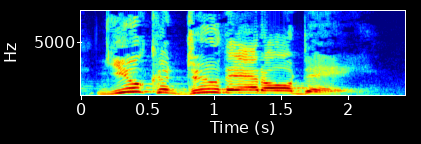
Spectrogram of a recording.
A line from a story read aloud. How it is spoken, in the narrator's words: someone shouted out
